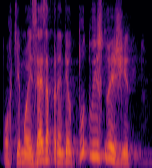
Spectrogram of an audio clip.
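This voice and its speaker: A man with a Brazilian Portuguese accent preaching a sermon as pastor, slowing to stretch out scripture readings and climbing to loud, high passages when he quotes God and Moses. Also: very animated.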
